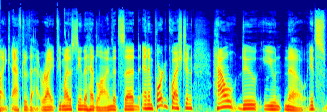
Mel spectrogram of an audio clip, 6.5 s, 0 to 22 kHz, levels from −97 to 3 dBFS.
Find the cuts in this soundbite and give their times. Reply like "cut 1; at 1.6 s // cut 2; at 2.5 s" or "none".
cut 1; at 1.1 s

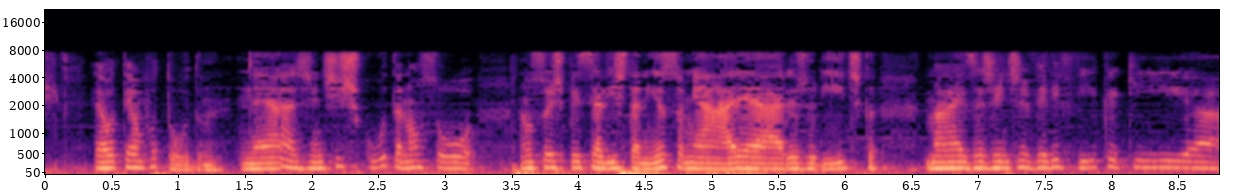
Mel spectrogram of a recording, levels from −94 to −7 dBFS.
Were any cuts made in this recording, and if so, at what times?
cut 1; at 1.8 s

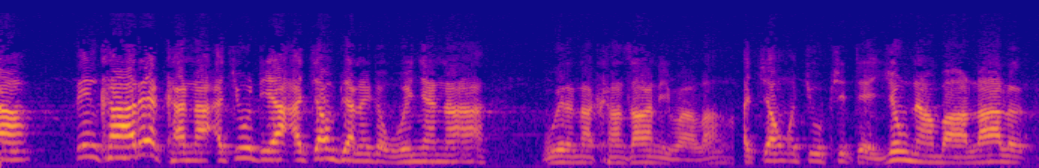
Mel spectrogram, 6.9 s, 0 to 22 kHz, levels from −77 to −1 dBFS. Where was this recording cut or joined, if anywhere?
cut 1; at 4.9 s

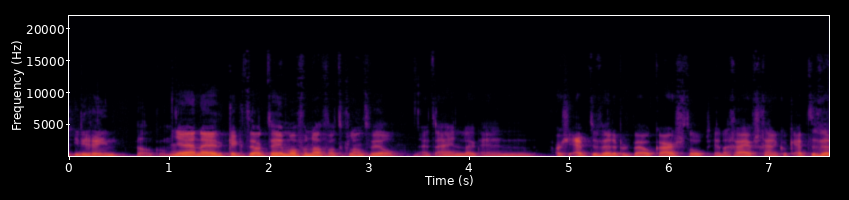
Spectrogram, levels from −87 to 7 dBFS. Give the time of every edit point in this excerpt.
cut 1; at 4.1 s

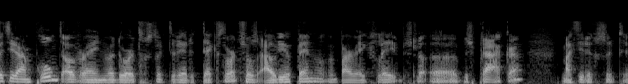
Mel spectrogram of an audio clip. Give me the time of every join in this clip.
none

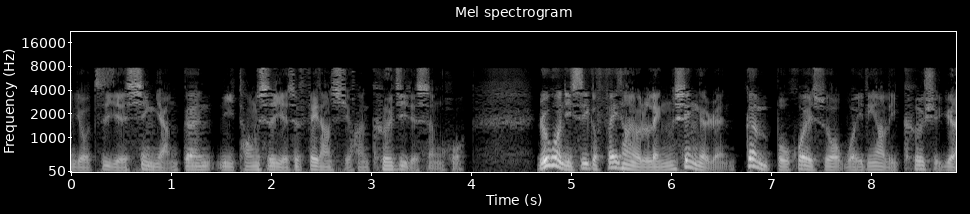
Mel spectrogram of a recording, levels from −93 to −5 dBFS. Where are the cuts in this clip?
cut 1; at 6.6 s

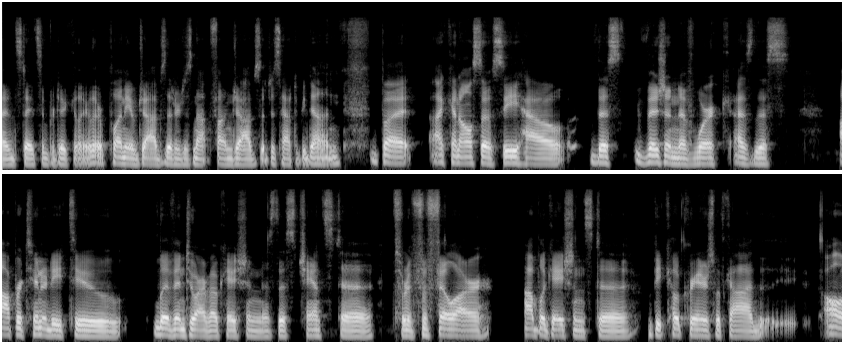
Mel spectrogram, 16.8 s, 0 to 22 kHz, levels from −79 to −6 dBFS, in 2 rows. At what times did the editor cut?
cut 1; at 3.7 s // cut 2; at 12.2 s // cut 3; at 14.8 s

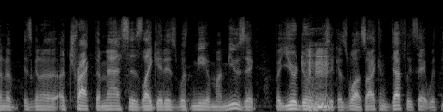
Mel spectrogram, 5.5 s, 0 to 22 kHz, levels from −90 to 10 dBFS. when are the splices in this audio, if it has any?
none

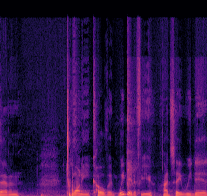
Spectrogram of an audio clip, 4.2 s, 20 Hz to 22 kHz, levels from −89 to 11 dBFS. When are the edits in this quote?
cut 1; at 2.3 s

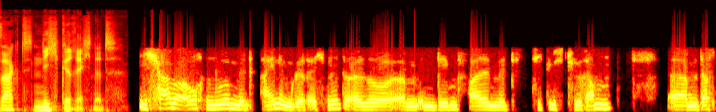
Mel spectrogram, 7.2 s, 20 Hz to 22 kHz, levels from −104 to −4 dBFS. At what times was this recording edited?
cut 1; at 1.3 s

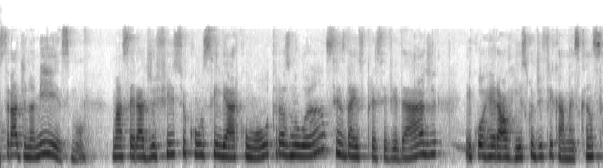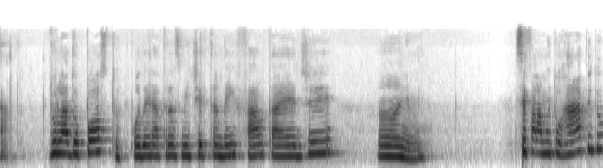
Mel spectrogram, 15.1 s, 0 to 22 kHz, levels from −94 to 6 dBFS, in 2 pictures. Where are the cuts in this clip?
cut 1; at 8.1 s // cut 2; at 9.1 s

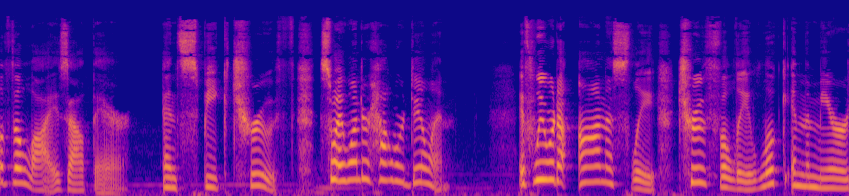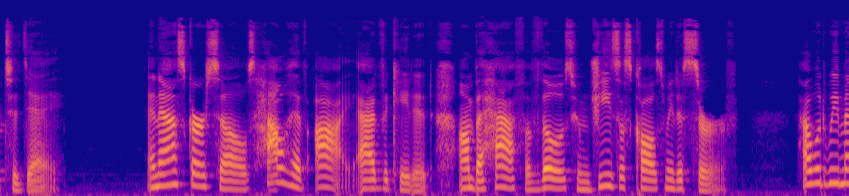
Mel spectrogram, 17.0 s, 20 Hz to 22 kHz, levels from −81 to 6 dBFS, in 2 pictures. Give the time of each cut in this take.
cut 1; at 3.1 s

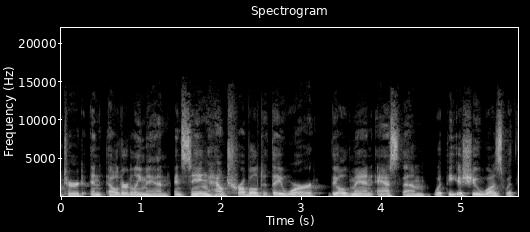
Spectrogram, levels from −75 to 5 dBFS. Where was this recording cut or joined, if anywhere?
none

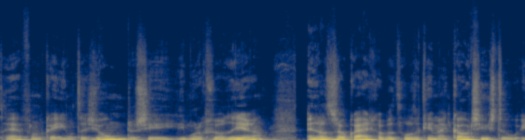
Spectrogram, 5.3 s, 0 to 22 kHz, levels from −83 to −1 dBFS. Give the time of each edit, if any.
cut 1; at 1.8 s // cut 2; at 3.0 s

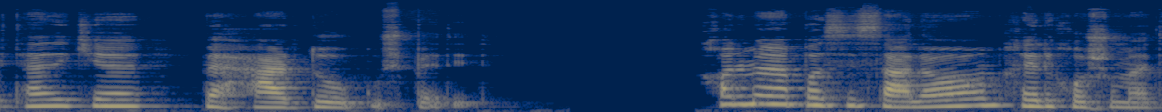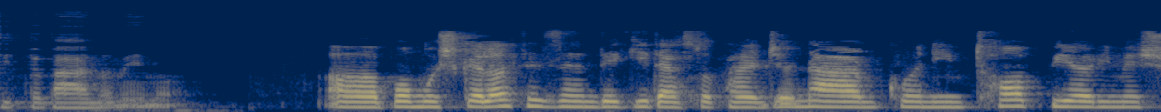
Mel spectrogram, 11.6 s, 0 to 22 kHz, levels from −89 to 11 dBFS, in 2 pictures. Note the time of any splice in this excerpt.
cut 1; at 7.3 s

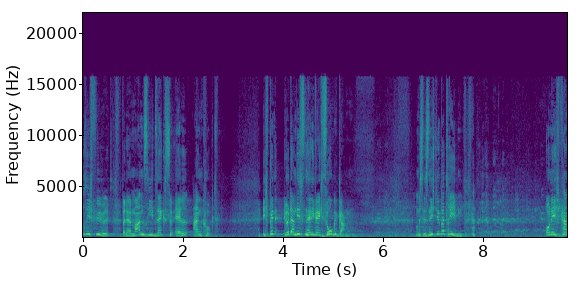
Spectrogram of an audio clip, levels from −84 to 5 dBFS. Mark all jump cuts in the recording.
cut 1; at 6.7 s // cut 2; at 7.9 s

